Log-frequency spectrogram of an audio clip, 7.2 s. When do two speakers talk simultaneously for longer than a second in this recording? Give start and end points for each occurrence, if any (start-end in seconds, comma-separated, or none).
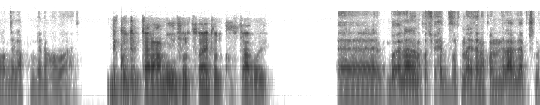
none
